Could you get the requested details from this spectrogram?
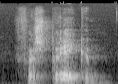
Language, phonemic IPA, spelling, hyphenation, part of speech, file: Dutch, /ˌvərˈspreː.kə(n)/, verspreken, ver‧spre‧ken, verb, Nl-verspreken.ogg
- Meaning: 1. to misspeak 2. to promise, to agree to 3. to criticise, to excoriate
